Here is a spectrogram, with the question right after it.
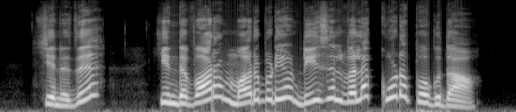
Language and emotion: Tamil, surprised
